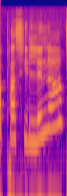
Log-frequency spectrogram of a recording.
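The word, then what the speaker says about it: Paasilinna: Das Buch ist von Arto Pasilina oder Pasilina wird dann ausgesprochen.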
